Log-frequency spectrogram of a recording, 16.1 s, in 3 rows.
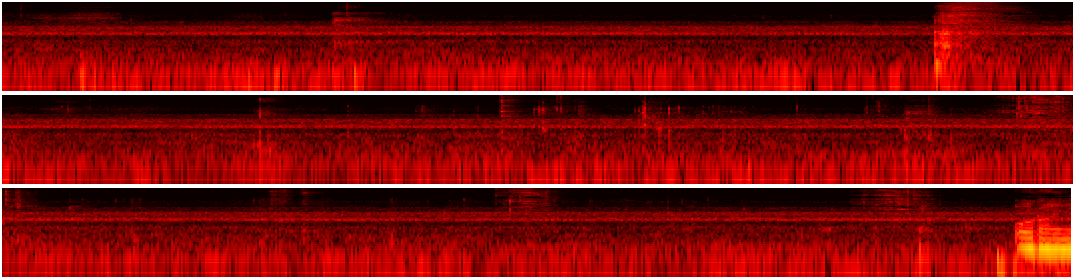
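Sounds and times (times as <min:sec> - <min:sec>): soft chewing: 0:05.6 - 0:15.6.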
